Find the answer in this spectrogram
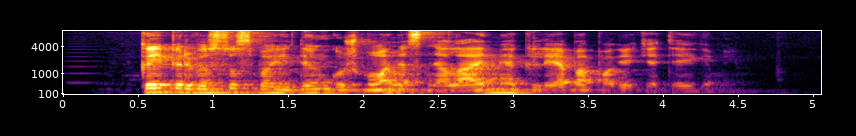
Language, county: Lithuanian, Alytus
